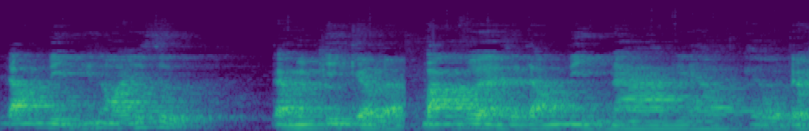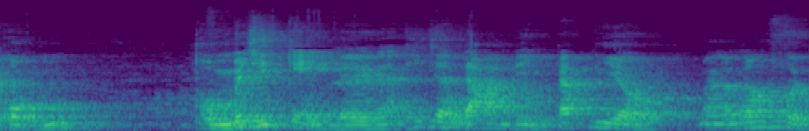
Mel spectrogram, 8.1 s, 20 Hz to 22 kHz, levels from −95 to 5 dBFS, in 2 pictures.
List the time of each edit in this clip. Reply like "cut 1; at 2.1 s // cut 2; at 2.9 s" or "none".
cut 1; at 2.0 s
